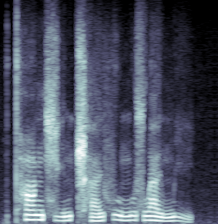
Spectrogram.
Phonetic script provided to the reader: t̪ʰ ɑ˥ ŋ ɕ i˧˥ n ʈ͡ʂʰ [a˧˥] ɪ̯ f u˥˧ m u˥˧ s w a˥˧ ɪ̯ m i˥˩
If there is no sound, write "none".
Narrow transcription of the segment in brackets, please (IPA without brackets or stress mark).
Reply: a˧˥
